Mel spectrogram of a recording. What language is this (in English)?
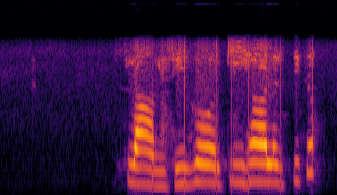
Punjabi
